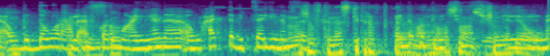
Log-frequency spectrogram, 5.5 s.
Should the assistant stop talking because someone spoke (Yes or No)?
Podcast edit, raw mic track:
Yes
